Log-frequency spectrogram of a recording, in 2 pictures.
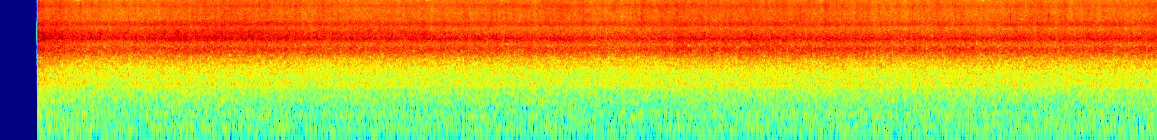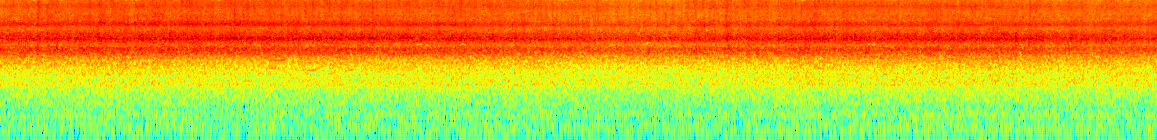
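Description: Heavy rain pouring steadily: a dense, even hiss that holds level throughout.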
